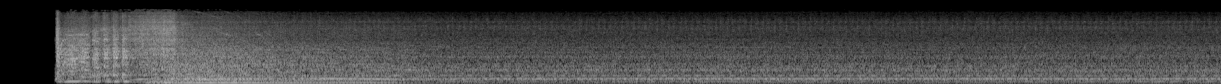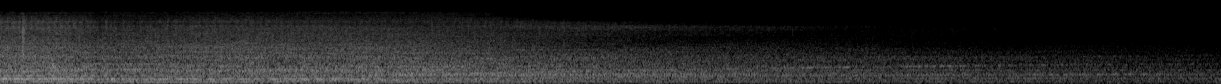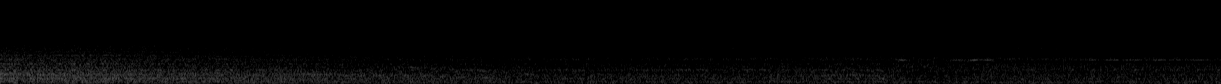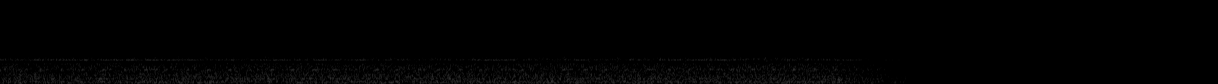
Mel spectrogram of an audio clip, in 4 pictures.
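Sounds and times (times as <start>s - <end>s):
SUV engine ignition: 0.6s - 25.9s.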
